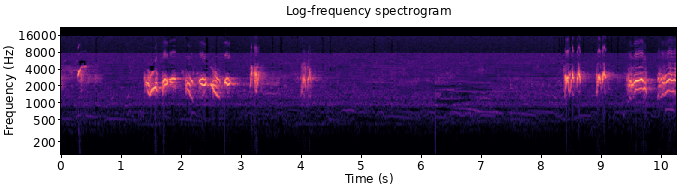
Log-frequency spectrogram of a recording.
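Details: Crissal thrasher (Toxostoma crissale) gives a few scattered warbled notes and a short burst of phrases, then goes quiet for several seconds before a fresh flurry of varied chirpy syllables.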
